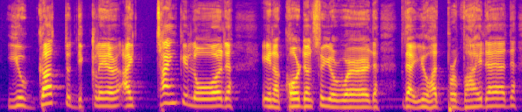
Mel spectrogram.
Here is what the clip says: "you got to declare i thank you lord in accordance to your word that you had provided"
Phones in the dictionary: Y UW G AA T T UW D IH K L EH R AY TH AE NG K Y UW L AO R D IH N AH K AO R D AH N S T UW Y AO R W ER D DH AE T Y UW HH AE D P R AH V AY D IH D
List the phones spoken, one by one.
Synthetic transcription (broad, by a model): Y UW G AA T T UW D IH K L EH R AY T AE NG K Y UW L AO R D IH N AH K AO R D AH N S T UW Y AO R W ER D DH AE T Y UW HH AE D P R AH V AY D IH D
